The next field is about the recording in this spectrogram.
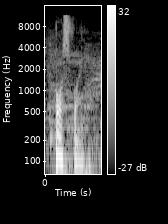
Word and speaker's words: Posfay: Guillermo, como cualquier Guillermo, D-E, y separado, Posfay, P-O-S-F-A-Y. – Bien. – Guillermo D. Posfay, con acento en la O, Posfay.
